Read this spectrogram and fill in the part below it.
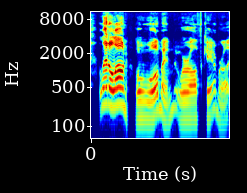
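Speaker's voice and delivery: weird deep joking voice. Speaker retells Kyle making a joke, in Kyle's weird deep voice. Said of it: "Kyle does this weird deep voice here".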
